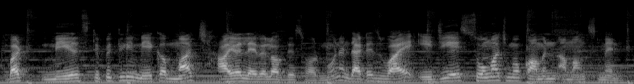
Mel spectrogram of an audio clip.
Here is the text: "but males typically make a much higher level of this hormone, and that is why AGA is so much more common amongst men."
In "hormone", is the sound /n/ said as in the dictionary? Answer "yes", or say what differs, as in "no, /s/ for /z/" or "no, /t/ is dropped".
yes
